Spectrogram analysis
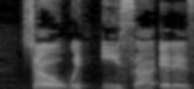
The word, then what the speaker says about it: Isa: And it's pronounced Isa, but it's spelled Isa, but it's Issa. So, with Issa, it is like I said, ice, and ice can be looked at so many different ways.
